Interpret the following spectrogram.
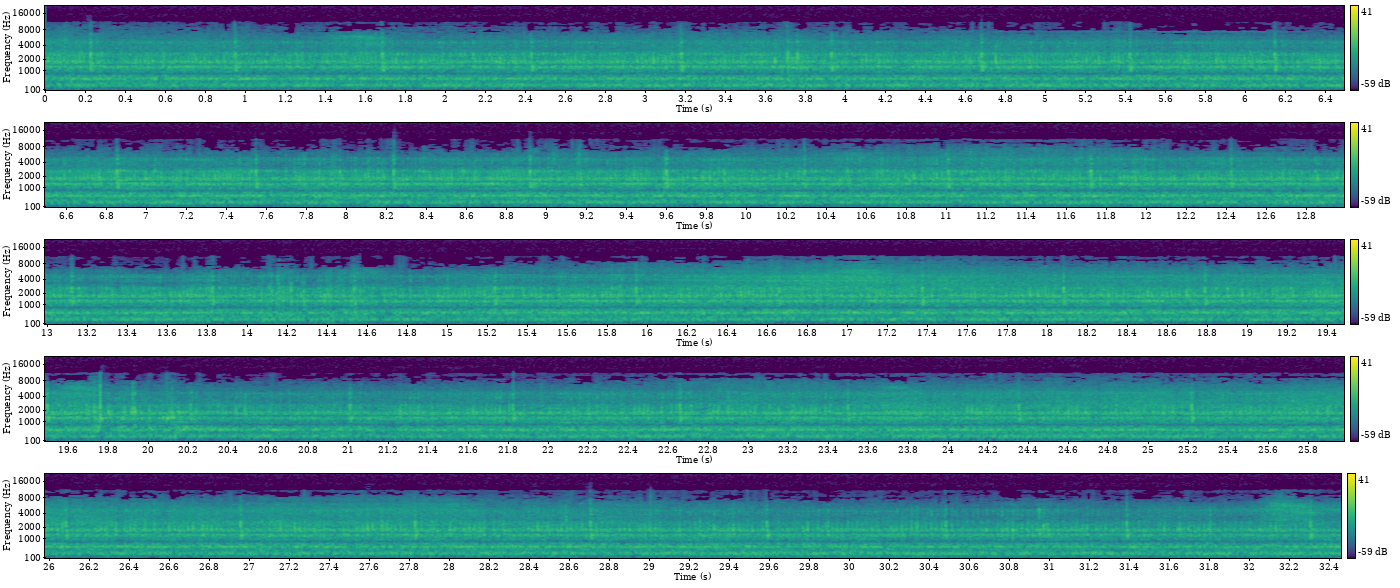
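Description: Steady droning hum with wind and rolling noise, picked up by a camera mounted on a bicycle riding at a constant pace; the level and pitch stay even throughout.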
